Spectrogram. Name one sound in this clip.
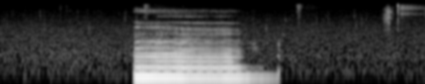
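A man hums a short, steady low note.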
